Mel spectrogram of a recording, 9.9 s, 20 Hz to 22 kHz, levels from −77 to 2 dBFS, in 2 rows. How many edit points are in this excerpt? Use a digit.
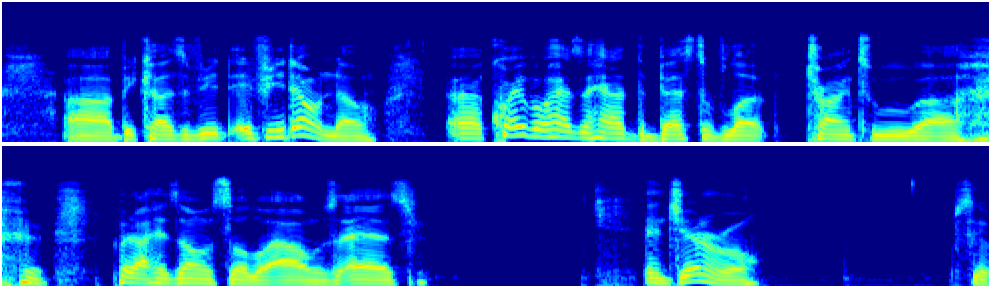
2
